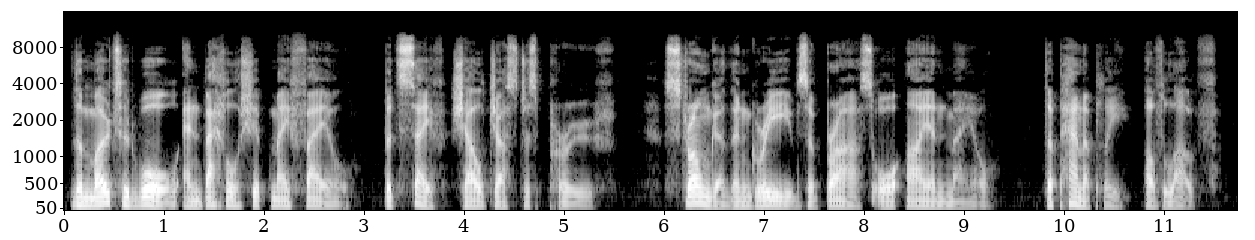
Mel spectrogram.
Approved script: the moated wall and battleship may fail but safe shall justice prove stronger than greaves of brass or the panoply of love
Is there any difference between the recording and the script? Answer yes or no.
yes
